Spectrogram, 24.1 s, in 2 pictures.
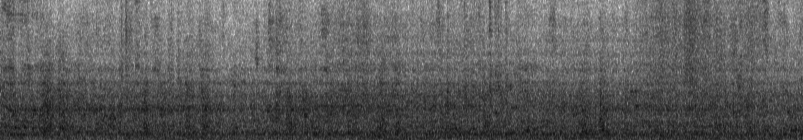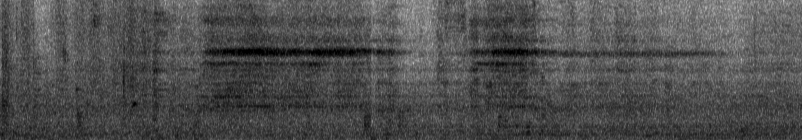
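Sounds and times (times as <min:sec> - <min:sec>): railcar wheels and engine rumbling: 0:00.0 - 0:24.0
high wheel squeal: 0:15.1 - 0:18.0, 0:19.1 - 0:22.8.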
